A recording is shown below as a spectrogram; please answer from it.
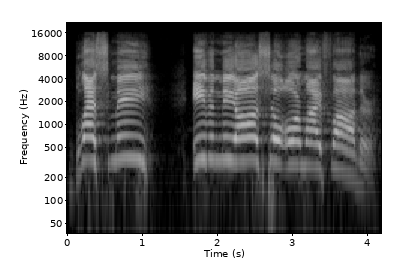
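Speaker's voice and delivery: loud, high pleading wail; bitter cry. A narrator's reading. Esau begging his father for a blessing, loud bitter cry. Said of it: "cried with a great and exceeding bitter cry".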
